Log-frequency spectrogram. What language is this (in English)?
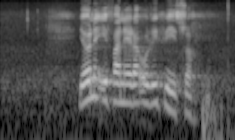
Venda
